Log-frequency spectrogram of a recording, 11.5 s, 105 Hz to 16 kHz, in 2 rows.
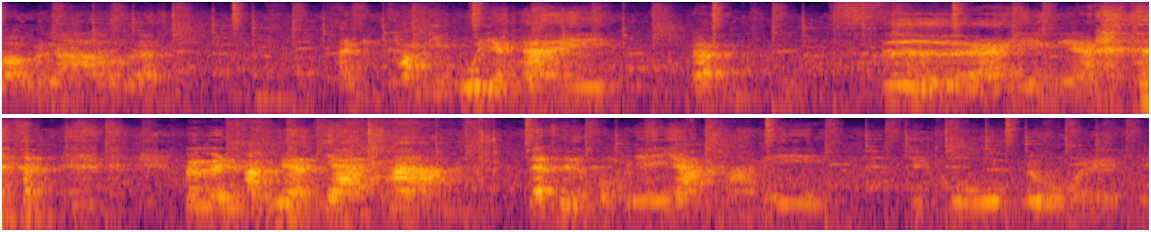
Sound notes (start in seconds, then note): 5.4 laughs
